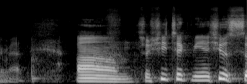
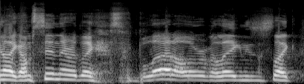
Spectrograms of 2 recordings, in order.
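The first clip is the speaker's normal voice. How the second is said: ordinary delivery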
